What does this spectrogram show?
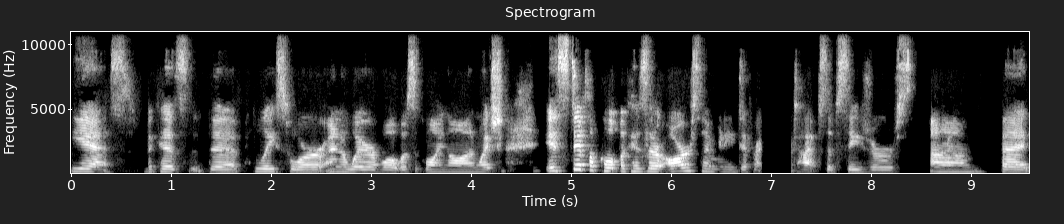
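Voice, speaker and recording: A woman with a Southern US accent speaks at a fairly slow pace and medium pitch over a quiet background. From US South. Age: 40s. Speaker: epilepsy patient and suicide attempt survivor. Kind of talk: interview. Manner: halting, some word-finding trouble.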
